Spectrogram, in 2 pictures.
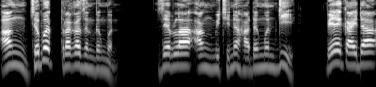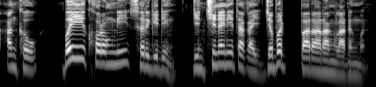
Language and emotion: Bodo, angry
